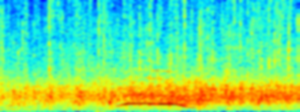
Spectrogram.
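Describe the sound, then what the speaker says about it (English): Audience applause at a Microsoft Ignite tech keynote, a steady wash of clapping from a large crowd throughout, with a brief tonal whistle-like sound rising over it midway. "Yeah, you can clap for that."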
